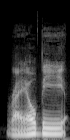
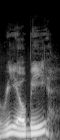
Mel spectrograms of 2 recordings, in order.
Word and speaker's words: Ryobi: I believe the company pronounces it Ryobi, at least they were pretty adamant about it when I did some videos for them a couple years ago. Personally, I think they should just go with Ryobi because literally everyone pronounces it that way.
